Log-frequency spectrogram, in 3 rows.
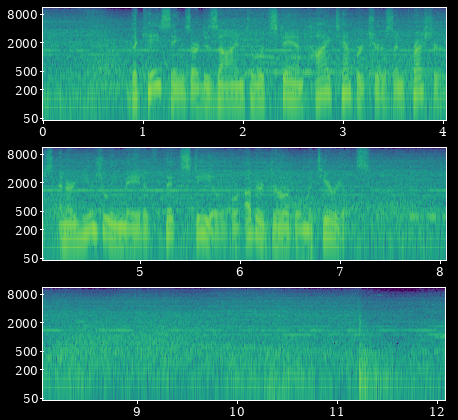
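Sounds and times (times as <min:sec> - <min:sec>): factory mechanical hum: 0:00.0 - 0:12.0.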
